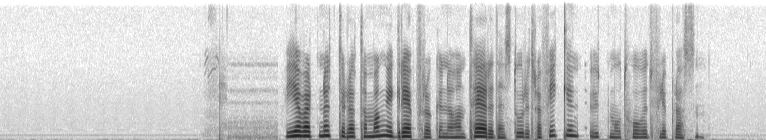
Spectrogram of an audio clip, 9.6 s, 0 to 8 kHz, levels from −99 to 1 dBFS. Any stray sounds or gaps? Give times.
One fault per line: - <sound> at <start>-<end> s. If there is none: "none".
none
